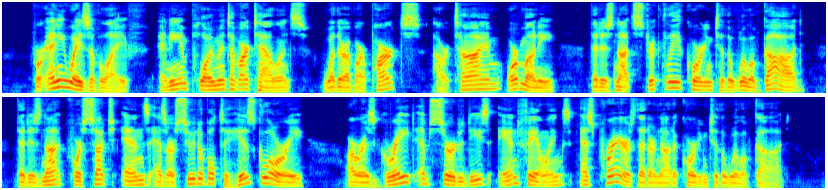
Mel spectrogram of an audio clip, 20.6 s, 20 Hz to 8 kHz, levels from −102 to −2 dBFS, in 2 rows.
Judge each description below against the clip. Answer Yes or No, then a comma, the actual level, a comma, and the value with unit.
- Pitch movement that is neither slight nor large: No, wide, 6.1 semitones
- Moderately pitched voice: No, low, 130 Hz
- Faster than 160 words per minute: Yes, average, 170 wpm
